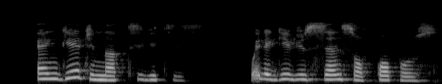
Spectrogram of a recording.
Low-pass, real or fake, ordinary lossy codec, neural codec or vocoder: 7.2 kHz; fake; none; codec, 16 kHz, 8 kbps, FunCodec, trained on Chinese and English, 25 frames a second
